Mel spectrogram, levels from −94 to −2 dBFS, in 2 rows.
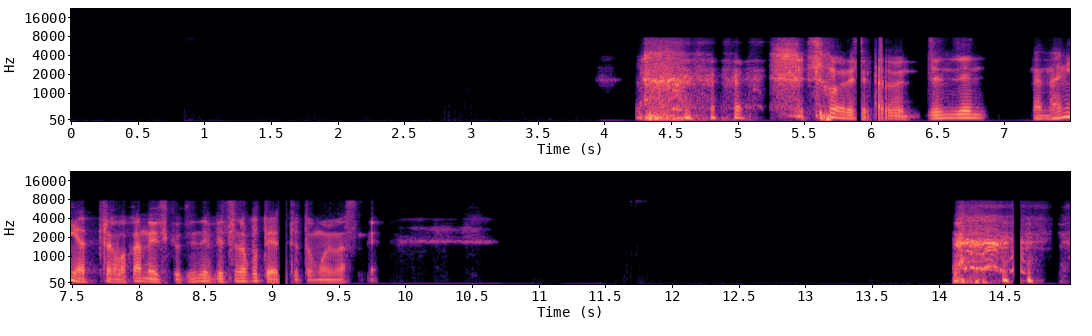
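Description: Packet loss on an ADPCM call breaks the speech six times: at 0.74 to 0.85 s, 2.79 to 2.95 s, 5.89 to 6.15 s, 9.05 to 9.15 s, 11.69 to 11.74 s and 14.56 to 14.63 s. Each gap is hard-edged silence. The second, third and fifth are scattered dropouts, with runs no longer than 40 ms. The receiver's predictor and step size lose track of the sender's. Speech returns with brief, slight distortion, at times with a click or wrong in level.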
